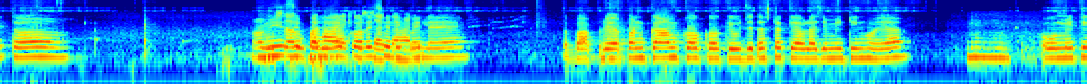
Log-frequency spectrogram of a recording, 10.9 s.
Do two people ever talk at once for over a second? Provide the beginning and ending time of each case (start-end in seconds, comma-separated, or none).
2.6-4.2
